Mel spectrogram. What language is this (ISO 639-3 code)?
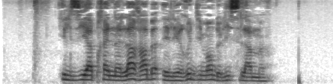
fra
